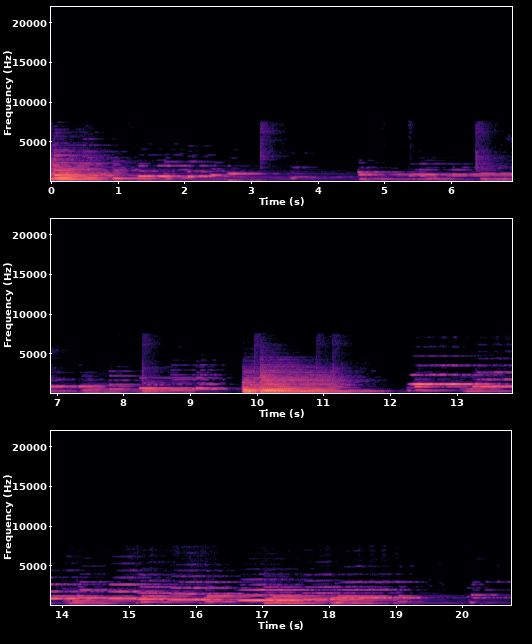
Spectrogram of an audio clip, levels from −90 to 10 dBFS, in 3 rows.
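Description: A noise suppressor applied to music or sounds runs through the whole clip. It was built for speech. It treats steady tones, ambience and tails as noise. Level swings by around 20 dB, so the sound pumps and thins.

Sound is cut by the noise suppressor at 0.72–1.32 s (about 9 dB), 1.8–4.61 s (about 20 dB), 4.94–5.38 s (about 7 dB), 5.82–6.32 s (about 6 dB), and 7.64–8.24 s (about 11 dB). It happens again at 9.49–9.79 s, 11.86–12.3 s and 19.32 s to the end, each about 20 dB. Held parts sink and decays stop early.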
